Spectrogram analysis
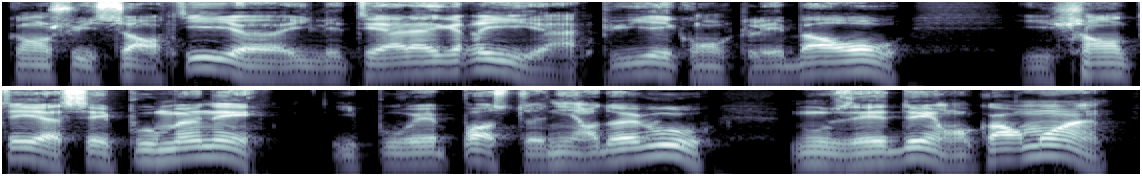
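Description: A man doing a gruff, hesitant constable. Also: deep voice, expressive, moderate pace, fairly bright tone, no echo, clean studio sound. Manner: rough colloquial speech with hesitant fillers. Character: blunt, uneasy working-class male police constable. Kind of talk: audiobook character voice.

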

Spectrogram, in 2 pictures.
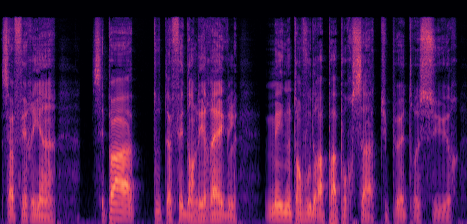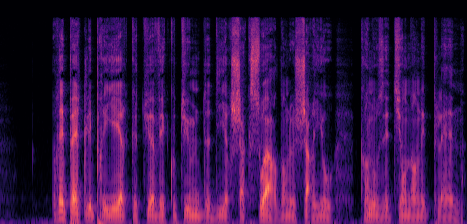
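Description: A man voicing a rough, weary frontiersman who talks slowly and tenderly to a child in an audiobook. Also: low-pitched, bright, forceful tone, no echo, studio quality. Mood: gentle. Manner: slow, grave, tender speech.

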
